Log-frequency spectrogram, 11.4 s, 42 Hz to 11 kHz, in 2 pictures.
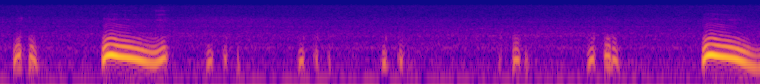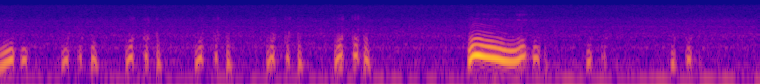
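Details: Eurasian eagle-owl pair duetting in the Eifel, male at the nest, evening of 13 December 2013 at 17:25; three strong swooping harmonic calls come roughly every four and a half seconds, while quick short notes tick steadily in between.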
